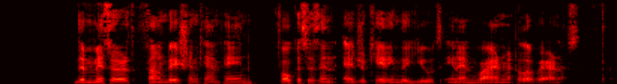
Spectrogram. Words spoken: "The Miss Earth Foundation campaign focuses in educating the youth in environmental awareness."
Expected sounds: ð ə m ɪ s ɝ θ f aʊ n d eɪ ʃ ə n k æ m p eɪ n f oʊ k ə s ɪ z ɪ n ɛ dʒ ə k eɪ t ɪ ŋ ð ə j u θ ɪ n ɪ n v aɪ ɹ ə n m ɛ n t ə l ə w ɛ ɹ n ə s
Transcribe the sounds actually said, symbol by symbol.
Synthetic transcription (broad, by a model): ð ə m ɪ s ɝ t f aʊ n d eɪ ʃ ə n k æ m p eɪ n f oʊ k ə s ɪ z ɪ n ɛ dʒ ə k eɪ t ɪ ŋ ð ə j u t ɪ n ɪ n v aɪ ɹ ə n m ɛ n t ə l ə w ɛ ɹ n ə s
